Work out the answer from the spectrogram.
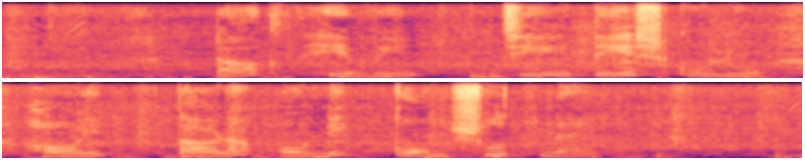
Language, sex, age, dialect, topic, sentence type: Bengali, female, 18-24, Standard Colloquial, banking, statement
